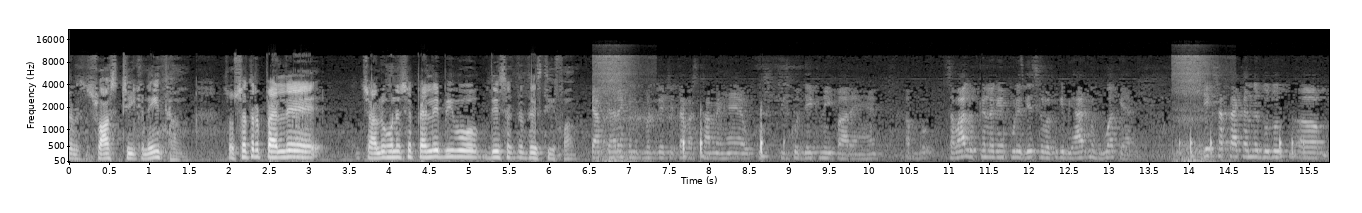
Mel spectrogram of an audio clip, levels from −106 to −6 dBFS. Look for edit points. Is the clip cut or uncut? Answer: cut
